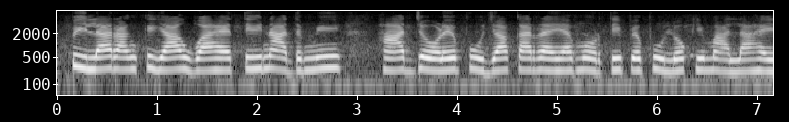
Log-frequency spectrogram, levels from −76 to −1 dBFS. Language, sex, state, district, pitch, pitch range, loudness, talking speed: Hindi, female, Chhattisgarh, Raipur, 235 Hz, 225-245 Hz, -13 LUFS, 160 wpm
